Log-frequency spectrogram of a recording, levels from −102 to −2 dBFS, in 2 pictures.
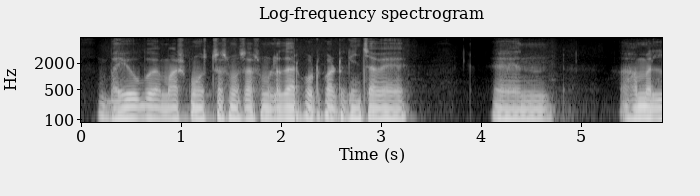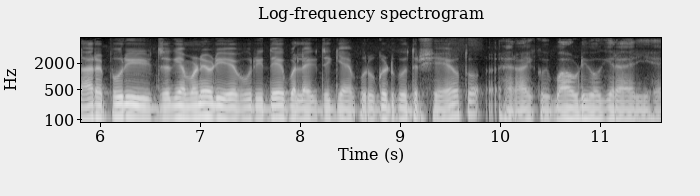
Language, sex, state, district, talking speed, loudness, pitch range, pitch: Marwari, male, Rajasthan, Nagaur, 200 wpm, -23 LUFS, 90-100 Hz, 95 Hz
